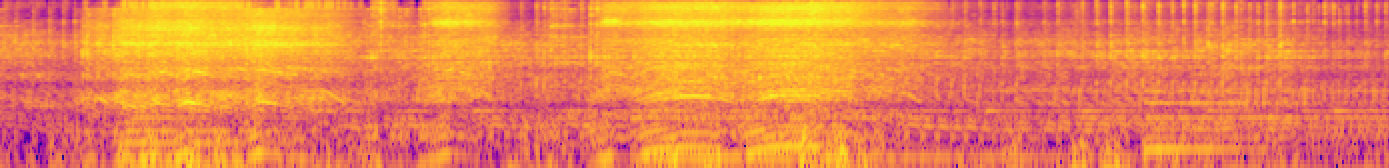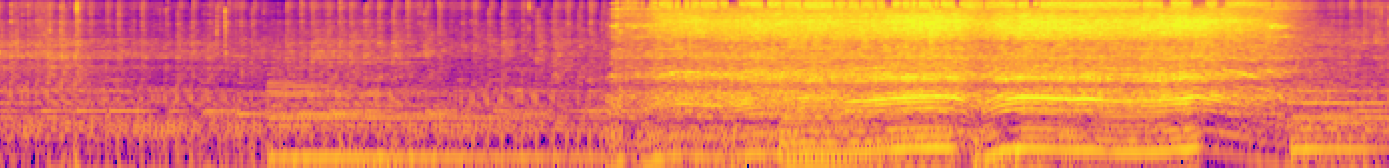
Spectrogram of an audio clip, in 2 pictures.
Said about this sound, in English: So time to get out the chainsaws.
